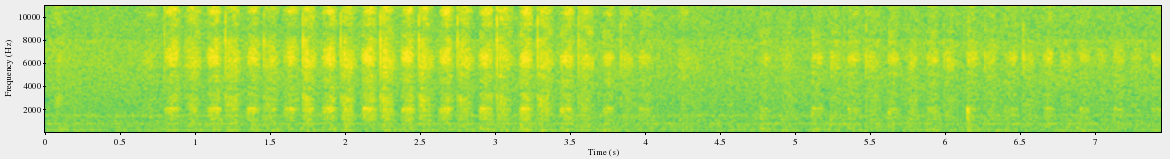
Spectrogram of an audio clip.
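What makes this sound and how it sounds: A colored pencil is rubbed steadily back and forth across a thin paper coloring page resting on a wooden tabletop, filling in a green armchair. Quiet, rapid scratchy strokes repeat throughout, with a faint steady low hum underneath.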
